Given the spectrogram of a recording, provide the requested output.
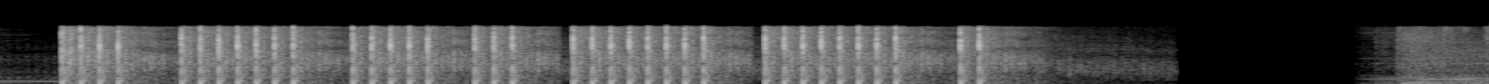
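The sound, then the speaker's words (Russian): A DShK heavy machine gun fires several rapid bursts of booming shots, each burst a quick string of loud reports, followed by a brief silence and a fainter rumble at the end. “Оружие. Пулемёт ДШК.”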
